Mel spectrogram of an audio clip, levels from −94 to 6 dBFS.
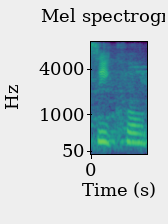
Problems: none marked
